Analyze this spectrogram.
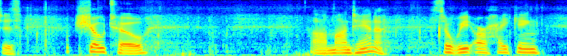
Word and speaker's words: Choteau: Welcome to the Bob Marshall Wilderness area here outside of what we found out how to pronounce is Choteau, Montana.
